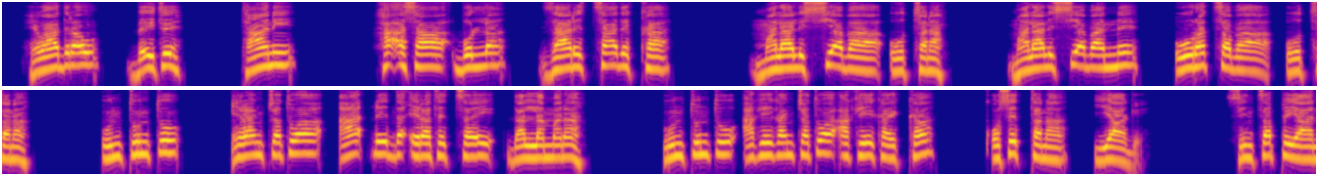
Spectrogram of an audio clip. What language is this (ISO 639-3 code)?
dwr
